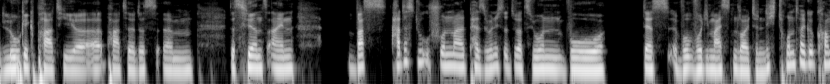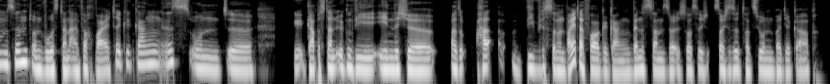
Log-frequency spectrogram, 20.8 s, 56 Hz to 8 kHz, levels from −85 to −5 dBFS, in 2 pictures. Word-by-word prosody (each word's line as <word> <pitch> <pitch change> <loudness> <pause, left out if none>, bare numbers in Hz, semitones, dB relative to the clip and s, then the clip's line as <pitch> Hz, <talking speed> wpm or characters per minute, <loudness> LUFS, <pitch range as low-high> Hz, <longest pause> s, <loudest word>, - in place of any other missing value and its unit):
Logikpartie, 135 0 +2
äh 130 +1 0
Parte 130 -1 -2
des, 130 0 -4
ähm, 125 -1 -1 0.5
des - - 0
Hirns 145 -2 +4
ein. 140 -1 +2 0.7
Was 155 +3 0
hattest 200 +4 -1
du 200 - -3
schon 165 -3 -1
mal 155 -2 +3
persönlich 145 +1 -2
Situationen, 140 -2 +1
wo 130 -1 +6 0.5
das 135 -2 +1
wo 140 0 0
wo 140 - +6
die 135 - -3
meisten 130 +1 +1
Leute 125 -2 +2
nicht 135 +7 -2
runtergekommen 180 0 +1
sind 200 +2 +3
und 135 -2 +1
wo 125 - +3
es 130 - +1
dann 125 0 0
einfach 125 +1 -2
weitergegangen 185 +8 -1
ist? 200 +2 -2
Und, 135 -3 -2
äh, 130 -1 +1 0.5
äh, 145 - -4
gab 135 - +1
es - - -1
dann 140 0 +2
irgendwie 135 -3 +2
ähnliche, 135 -3 +3 0.2
also 140 -1 0 0.2
ha 150 0 +2
äh, - - -14 0.3
wie 145 -1 0
bist 140 +2 -5
du - - +1
dann 125 0 0
weiter 180 -5 +4
vorgegangen, 115 -3 -2
wenn 130 +1 +2
es 130 - -2
dann 125 -2 -2
solch 120 0 -4
solche 125 -2 -3
solche 130 +3 -5
solche 125 -3 -2
Situationen 125 -1 -2
bei 120 - -1
dir 120 - -5
gab? - - -7
135 Hz, 175 wpm, -22 LUFS, 125-145 Hz, 0.7 s, wo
